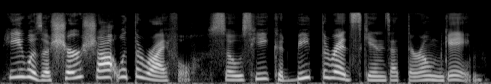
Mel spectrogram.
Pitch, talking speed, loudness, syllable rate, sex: 245 Hz, 220 wpm, -17 LUFS, 4.3 syllables/s, female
